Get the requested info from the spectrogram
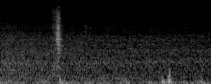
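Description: Low rumble of wind and handling noise on a handheld microphone, with one sharp click about half a second in and a few soft thumps near the end.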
